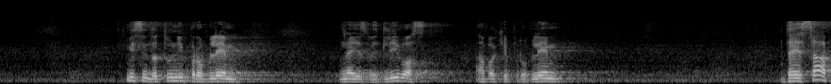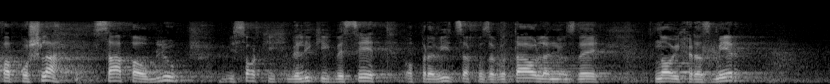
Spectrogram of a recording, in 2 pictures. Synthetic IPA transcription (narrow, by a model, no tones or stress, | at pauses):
mislimd̪at̪uːnipɾɔbleːm | nɛizʋɛd̪liːʋɔst̪ | a̰mpakjɛpɾɔbleːm | d̪ajɛsaːpapɔʃlasaːpaɔblʲjupʋisɔːkixʋɛlikiɣbɛseːt̪ɔpɾaʋiːt̪saxɔzaɡɔt̪aːwlanjuzd̪aj | nɔːʋixɾazmeːɾ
